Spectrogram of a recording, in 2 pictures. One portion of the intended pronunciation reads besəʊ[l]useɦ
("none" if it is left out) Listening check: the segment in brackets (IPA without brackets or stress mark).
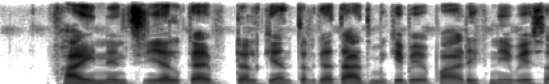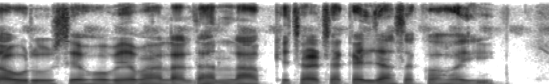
ɾ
